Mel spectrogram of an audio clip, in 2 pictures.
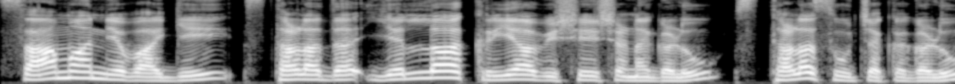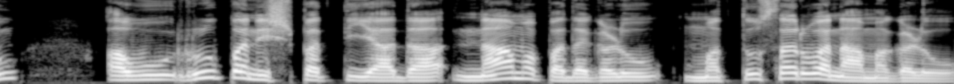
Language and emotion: Kannada, neutral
